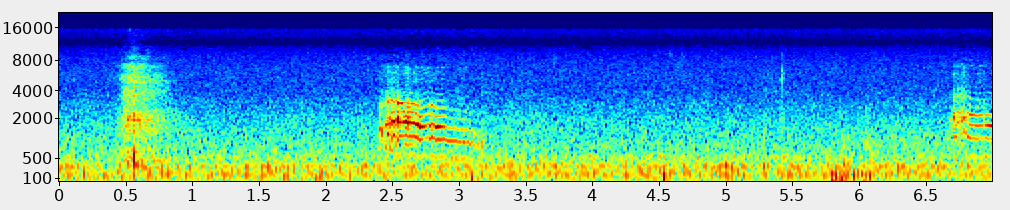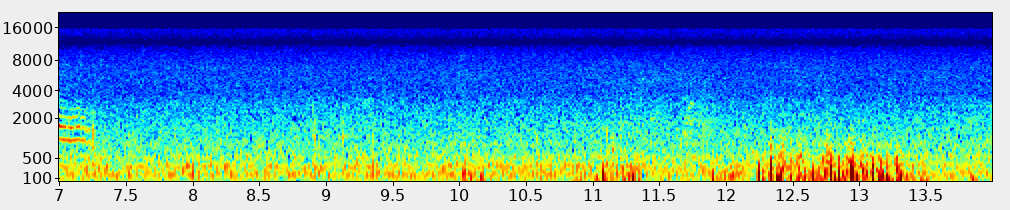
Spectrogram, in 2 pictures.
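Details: Gray tabby cat named Mouse, recovering after polyp-removal surgery, meowing indoors: two clear, slightly falling meows a few seconds apart, with soft rustling and low household hum in between.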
